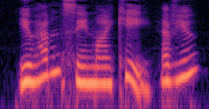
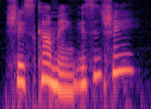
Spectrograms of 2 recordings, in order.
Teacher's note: the first usage of a question tag is to formulate a simple yes no question but in this case you have to use a rising intonation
